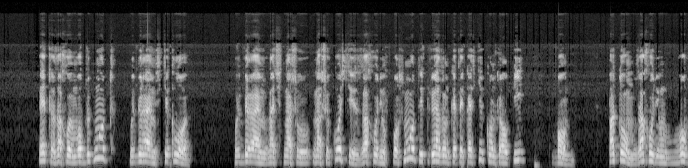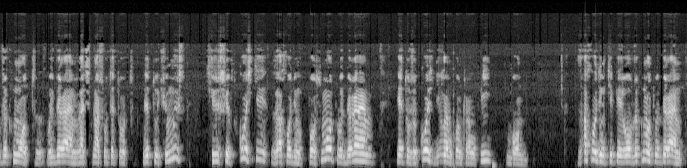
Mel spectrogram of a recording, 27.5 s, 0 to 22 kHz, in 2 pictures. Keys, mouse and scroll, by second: 1.2 click, 2.8 click, 6.9-8.1 drag, 8.6 click, 9.9 ctrl+p, 13.2 click, 14.7 click, 15.4 click, 19.2 click, 21.4 click, 22.8 ctrl+p, 25.4-26.1 drag.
